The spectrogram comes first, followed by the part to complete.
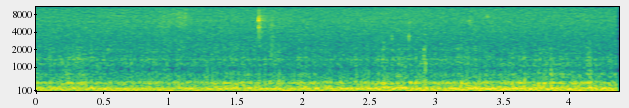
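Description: Distant roar of an Ariane 5 rocket climbing with its solid rocket boosters still burning: a steady low rumble.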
